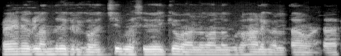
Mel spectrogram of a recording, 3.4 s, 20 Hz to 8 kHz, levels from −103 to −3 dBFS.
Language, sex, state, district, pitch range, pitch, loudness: Telugu, male, Andhra Pradesh, Guntur, 120-135 Hz, 125 Hz, -17 LUFS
